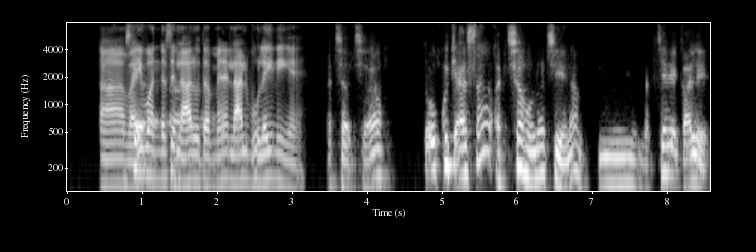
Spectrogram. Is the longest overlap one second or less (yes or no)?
no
